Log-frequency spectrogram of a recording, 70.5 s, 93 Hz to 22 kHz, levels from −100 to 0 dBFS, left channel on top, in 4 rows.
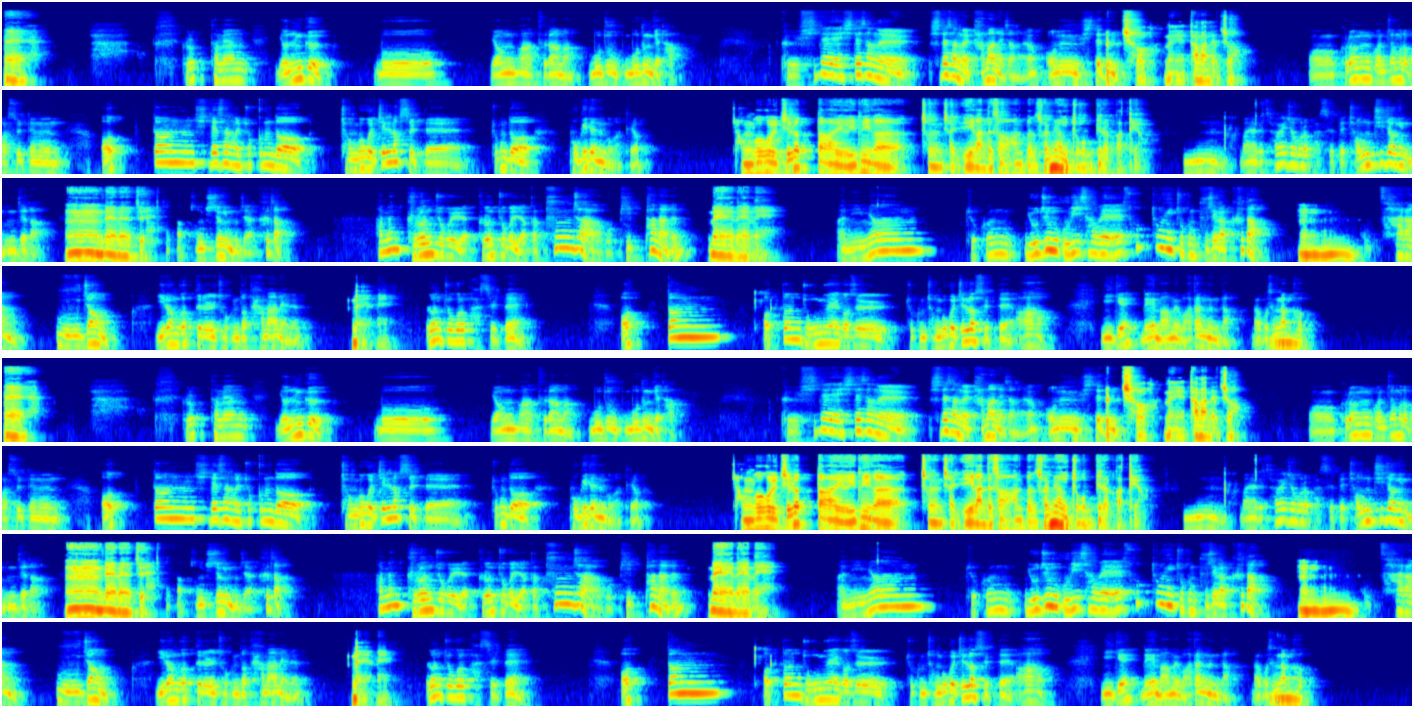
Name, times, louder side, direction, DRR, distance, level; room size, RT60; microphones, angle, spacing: voice 1, 0.0-0.5 14.0-15.5 26.8-31.9 36.0-37.2 44.1-44.9 51.5-52.2 57.3-57.7 68.8-69.1, right 4 dB, 45° right, 14 dB, 1.0 m, -26 dB
voice 2, 1.1-1.5 1.9-3.1 3.4-4.1 4.7-5.5 6.1-8.5 9.8-14.0 16.3-18.4 18.9-19.2 19.5-21.5 21.9-23.5 23.8-24.4 24.7-25.7 32.4-35.8 36.4-36.6 37.4-38.9 39.9-43.8 45.7-46.8 47.3-51.1 52.5-53.1 53.6-54.3 54.8-56.7 58.2-59.5 60.6-60.9 61.2-61.9 62.4-66.0 66.3-69.1, left 1 dB, 10° left, 9 dB, 0.9 m, -34 dB
21.5 x 17.5 x 2.6 m, 0.36 s
head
